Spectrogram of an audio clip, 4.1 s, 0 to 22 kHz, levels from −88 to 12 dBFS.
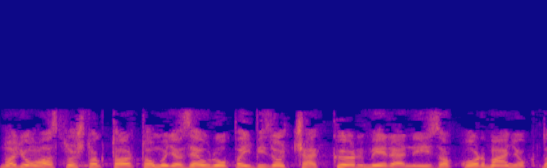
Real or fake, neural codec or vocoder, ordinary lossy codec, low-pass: real; none; none; none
